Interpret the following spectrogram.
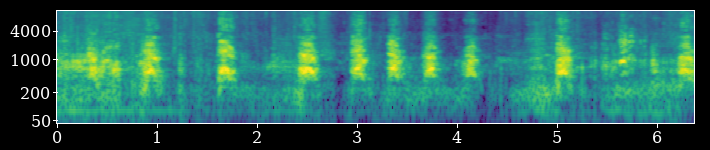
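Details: Playing Boxers bark in a loose rapid series, short sharp yaps roughly every half second, with a low hum beneath.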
